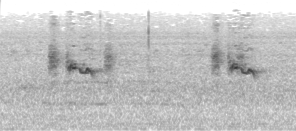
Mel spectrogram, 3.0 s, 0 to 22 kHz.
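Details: Sooty-headed Bulbul chicks recorded 17–20 June 2020 at a home in Khao Yoi, Phetchaburi province, Thailand: two scratchy chirps, each preceded by a short noisy burst, about 1.6 seconds apart.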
